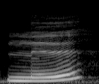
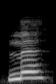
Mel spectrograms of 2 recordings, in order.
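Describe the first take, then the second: First: The syllable is said on a rising tone. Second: The syllable is said on a mid tone. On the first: "pour un ton montant" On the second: "ton moyen"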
